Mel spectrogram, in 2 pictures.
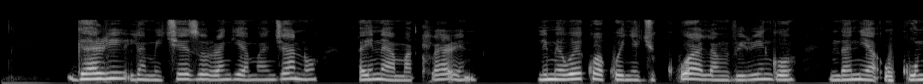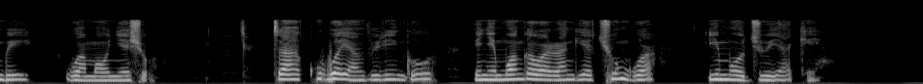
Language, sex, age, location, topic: Swahili, female, 25-35, Kisumu, finance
